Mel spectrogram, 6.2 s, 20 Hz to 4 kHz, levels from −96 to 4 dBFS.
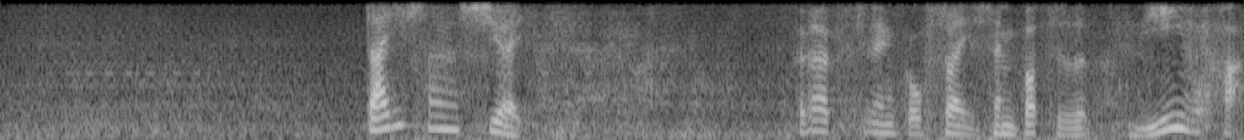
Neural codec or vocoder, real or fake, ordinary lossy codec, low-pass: codec, 16 kHz in and 24 kHz out, 0.8 kbps, FocalCodec, streaming, 65536 codes; fake; none; 3.6 kHz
